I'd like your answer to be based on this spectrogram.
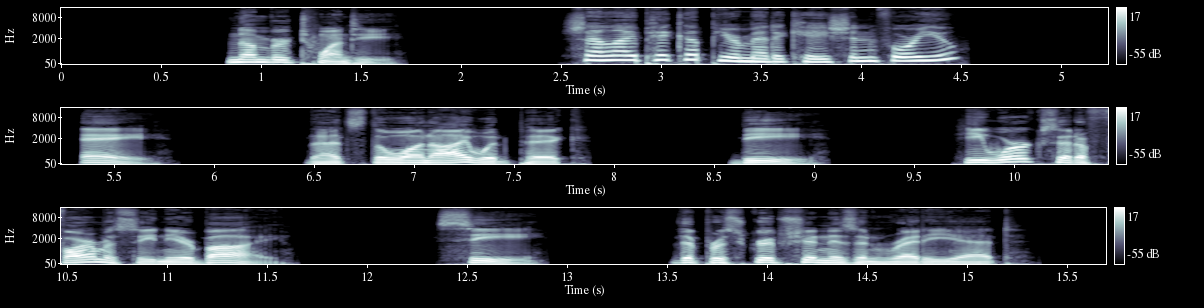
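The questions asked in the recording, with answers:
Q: Shall I pick up your medication for you?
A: C: The prescription isn't ready yet.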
